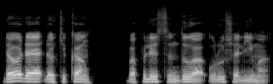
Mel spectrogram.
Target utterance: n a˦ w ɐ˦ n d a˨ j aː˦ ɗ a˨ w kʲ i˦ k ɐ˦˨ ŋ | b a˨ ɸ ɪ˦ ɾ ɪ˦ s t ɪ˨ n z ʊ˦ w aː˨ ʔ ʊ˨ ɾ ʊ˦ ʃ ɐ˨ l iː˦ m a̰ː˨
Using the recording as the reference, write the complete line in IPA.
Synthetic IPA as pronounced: d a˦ w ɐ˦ d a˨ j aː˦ ɗ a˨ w kʲ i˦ k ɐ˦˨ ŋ | b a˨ ɸ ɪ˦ l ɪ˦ s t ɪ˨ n z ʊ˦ w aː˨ ʔ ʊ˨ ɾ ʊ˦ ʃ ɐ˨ l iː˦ m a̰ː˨

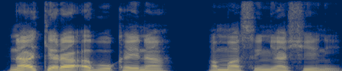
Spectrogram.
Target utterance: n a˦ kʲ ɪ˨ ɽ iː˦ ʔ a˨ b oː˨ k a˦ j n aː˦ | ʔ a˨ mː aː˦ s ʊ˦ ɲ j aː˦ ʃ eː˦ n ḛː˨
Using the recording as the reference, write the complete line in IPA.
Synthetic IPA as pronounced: n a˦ kʲ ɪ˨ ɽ aː˦ ʔ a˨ b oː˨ k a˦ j n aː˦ | ʔ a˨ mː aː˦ s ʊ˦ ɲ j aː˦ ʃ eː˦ n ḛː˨

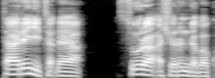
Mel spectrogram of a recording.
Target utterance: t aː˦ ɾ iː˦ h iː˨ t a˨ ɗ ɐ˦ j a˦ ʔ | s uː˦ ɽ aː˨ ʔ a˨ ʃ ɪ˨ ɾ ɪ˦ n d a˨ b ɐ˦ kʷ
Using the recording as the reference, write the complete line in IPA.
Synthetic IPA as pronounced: t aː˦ ɾ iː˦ h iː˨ t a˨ ɗ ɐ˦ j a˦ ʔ | s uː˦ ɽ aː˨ ʔ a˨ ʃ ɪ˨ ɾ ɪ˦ n d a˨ b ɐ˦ kʷ

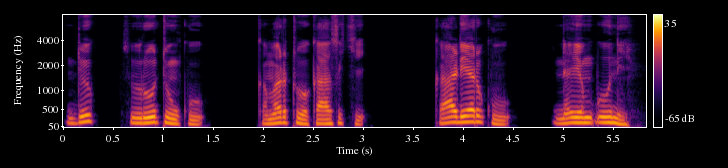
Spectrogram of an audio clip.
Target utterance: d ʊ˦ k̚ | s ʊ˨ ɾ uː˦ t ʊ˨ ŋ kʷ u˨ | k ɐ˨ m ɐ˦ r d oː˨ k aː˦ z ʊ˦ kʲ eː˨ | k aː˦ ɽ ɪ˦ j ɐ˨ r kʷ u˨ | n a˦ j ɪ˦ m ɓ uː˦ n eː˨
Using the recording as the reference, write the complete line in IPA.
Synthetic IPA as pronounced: d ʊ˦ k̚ | s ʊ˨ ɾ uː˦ t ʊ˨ ŋ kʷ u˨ | k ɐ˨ m ɐ˦ r t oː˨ k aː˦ s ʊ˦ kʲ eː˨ | k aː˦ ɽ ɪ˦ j ɐ˦ r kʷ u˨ | n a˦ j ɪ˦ m ɓ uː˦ n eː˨

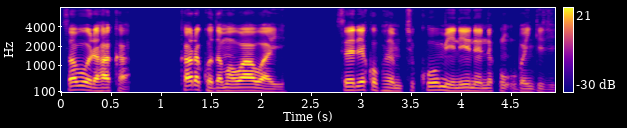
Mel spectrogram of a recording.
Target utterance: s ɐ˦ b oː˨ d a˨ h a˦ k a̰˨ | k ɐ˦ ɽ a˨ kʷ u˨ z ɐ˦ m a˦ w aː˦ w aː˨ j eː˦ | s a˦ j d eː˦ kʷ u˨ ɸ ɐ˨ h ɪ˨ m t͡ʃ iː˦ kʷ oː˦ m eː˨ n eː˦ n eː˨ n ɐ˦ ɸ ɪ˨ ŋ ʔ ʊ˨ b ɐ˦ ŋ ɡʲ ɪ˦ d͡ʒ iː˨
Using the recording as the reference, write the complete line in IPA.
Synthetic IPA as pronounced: s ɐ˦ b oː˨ d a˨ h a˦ k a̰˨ | k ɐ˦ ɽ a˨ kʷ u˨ z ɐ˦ m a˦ w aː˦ w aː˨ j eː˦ | s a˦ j d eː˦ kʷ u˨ ɸ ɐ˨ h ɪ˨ m t͡ʃ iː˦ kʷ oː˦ m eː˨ n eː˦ n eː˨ n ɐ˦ ɸ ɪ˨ ŋ ʔ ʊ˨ b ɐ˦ ŋ ɡʲ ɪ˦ d͡ʒ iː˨

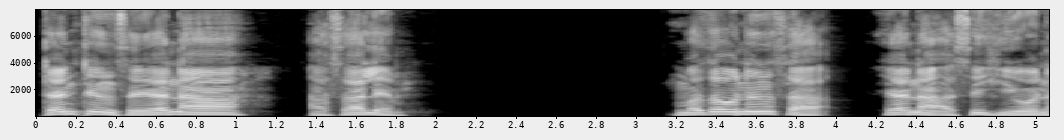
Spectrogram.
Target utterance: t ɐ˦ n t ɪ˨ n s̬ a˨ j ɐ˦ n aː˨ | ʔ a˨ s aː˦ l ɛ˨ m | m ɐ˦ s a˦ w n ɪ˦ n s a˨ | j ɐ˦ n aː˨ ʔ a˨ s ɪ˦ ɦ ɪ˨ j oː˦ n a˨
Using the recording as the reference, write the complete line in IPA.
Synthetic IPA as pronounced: t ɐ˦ n t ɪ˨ n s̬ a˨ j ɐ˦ n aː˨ | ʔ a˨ s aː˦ l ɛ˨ m | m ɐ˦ z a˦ w n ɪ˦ n s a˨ | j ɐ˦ n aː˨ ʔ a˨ s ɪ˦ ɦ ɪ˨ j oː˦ n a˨

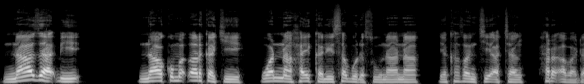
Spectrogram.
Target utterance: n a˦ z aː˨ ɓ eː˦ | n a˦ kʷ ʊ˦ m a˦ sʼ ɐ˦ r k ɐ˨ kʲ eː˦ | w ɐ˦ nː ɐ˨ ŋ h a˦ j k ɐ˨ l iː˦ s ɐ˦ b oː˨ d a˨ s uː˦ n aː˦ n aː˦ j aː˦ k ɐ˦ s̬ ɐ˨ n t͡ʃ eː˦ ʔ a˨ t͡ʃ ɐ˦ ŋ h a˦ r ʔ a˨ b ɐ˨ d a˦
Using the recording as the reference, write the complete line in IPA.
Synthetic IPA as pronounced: n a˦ z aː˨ ɓ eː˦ | n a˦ kʷ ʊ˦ m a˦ sʼ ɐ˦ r k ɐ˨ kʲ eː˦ | w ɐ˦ nː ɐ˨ ŋ h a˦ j k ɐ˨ l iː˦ s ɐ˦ b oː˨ d a˨ s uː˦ n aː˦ n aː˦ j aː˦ k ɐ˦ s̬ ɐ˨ n t͡ʃ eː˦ ʔ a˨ t͡ʃ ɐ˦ ŋ h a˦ r ʔ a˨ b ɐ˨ d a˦

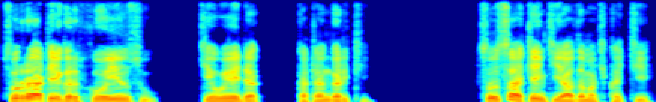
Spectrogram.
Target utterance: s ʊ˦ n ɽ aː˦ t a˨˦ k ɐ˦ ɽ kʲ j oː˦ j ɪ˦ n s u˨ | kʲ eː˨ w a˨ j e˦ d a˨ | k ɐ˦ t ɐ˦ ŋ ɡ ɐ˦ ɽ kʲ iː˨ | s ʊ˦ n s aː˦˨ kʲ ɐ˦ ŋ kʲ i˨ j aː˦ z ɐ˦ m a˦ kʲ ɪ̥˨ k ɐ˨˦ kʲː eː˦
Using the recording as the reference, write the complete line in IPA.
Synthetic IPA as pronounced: s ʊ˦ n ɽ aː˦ t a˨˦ ɡ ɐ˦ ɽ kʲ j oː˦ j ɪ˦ n s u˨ | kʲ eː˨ w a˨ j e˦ d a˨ | k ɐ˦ t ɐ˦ ŋ ɡ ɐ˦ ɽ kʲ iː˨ | s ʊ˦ n s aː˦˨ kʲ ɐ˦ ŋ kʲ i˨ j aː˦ z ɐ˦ m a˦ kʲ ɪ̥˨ k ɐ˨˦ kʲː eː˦

